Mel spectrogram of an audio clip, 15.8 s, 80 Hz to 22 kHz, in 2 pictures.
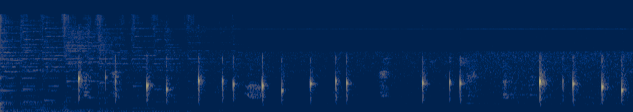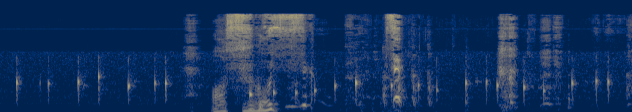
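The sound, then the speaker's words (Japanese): A person in their forties clicks their teeth to play the theme of the radio show Nichiyo Tengoku: crisp tooth clicks tap out a quick melody, each click carrying a distinct pitch in a steady rhythm. Excited voices then break in while a few final clicks continue. “40代の歯楽器”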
